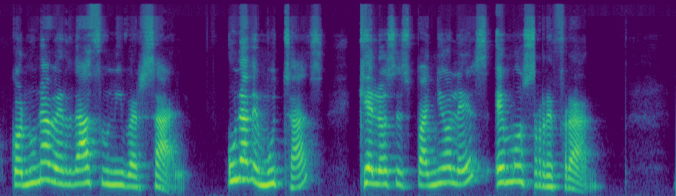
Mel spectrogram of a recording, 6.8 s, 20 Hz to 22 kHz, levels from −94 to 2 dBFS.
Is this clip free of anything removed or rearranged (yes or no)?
no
